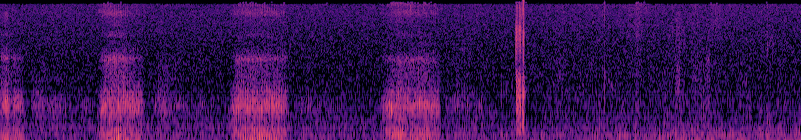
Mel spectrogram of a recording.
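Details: Domestic cat secretly recorded while snoring, sped up five times so it sounds like farting: three broad, noisy bursts about two seconds apart, each lasting under a second, with a sharp click near the end and a quiet room hiss.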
